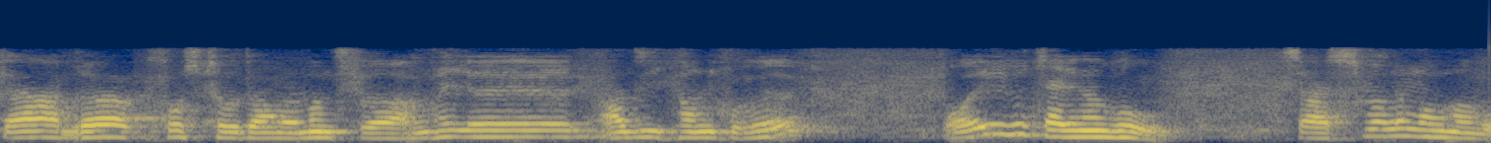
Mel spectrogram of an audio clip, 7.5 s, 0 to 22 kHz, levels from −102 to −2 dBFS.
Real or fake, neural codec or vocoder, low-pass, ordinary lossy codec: fake; codec, 44.1 kHz, 2.6 kbps, DAC; 5.4 kHz; none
